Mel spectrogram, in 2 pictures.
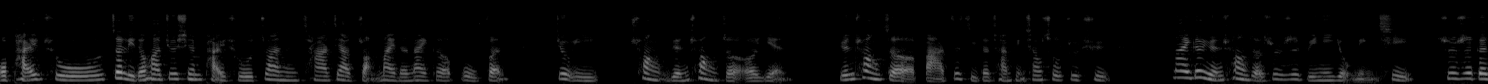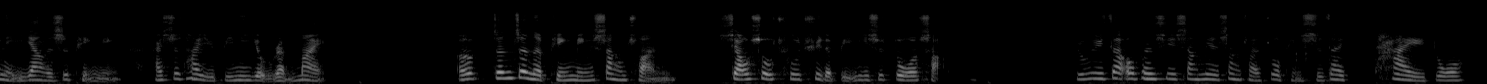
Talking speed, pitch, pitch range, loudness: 230 characters per minute, 215 Hz, 190-245 Hz, -44 LUFS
